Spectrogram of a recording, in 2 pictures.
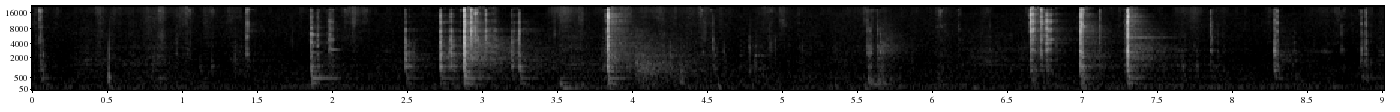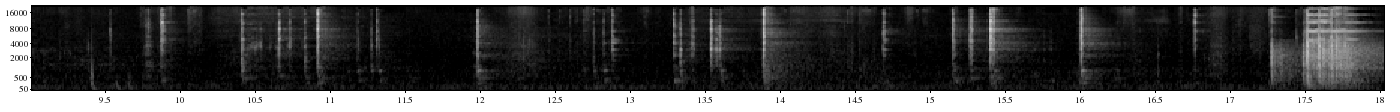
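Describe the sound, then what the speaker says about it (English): Screws are tightened on a Dangan cutting blade, producing scattered small metallic ticks and clicks at irregular intervals over a quiet background, with a louder clatter at the end. "Then tighten the screws."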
